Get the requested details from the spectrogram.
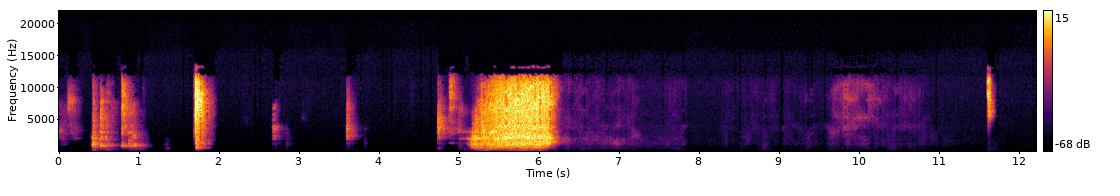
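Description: A Ninja blender roars loudly for about a second and a half, mixing butter and oil into coffee, after several sharp clacks and knocks. A few faint clicks follow. No one speaks.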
